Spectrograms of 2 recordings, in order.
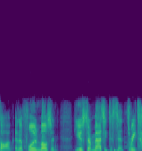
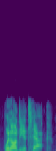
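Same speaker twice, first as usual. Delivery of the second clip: ordinary delivery, nothing marked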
